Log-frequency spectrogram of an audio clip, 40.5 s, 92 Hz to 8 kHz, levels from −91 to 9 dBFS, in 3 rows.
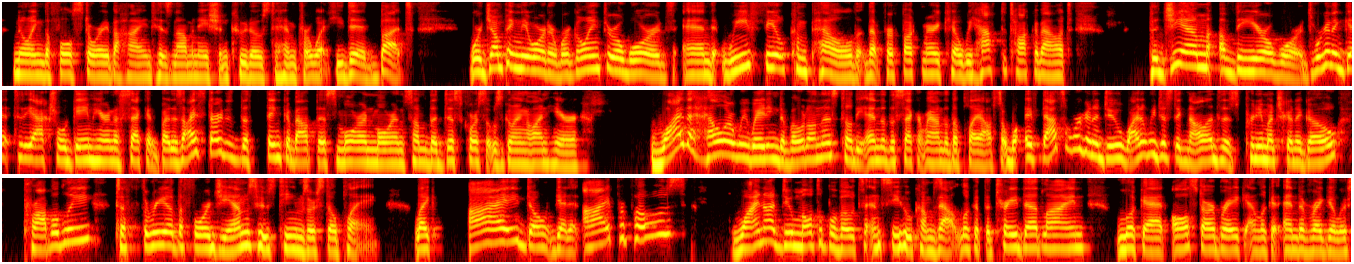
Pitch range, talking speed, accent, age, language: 170-225 Hz, 240 wpm, American, 40-59, English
